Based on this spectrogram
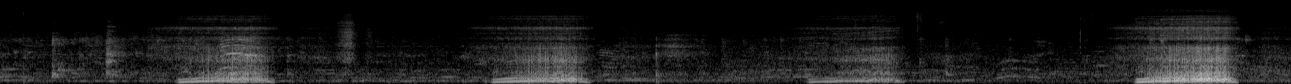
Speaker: See, you do snore.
